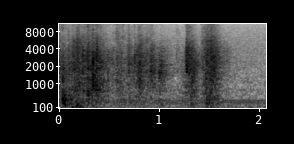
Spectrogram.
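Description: Plastic mailer packaging rustling and crinkling as it is handled, in irregular crackles with a sharper one at the very start.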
